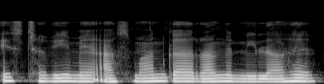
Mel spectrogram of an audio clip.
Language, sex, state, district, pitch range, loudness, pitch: Hindi, male, Assam, Kamrup Metropolitan, 140-150 Hz, -11 LUFS, 145 Hz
